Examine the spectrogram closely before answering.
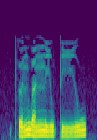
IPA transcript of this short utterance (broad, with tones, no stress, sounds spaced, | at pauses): pʰ ɵ˨˥ n w ɐ˨˧ n n̪ iː˨ w t̪ iː˨˥ w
